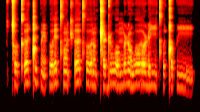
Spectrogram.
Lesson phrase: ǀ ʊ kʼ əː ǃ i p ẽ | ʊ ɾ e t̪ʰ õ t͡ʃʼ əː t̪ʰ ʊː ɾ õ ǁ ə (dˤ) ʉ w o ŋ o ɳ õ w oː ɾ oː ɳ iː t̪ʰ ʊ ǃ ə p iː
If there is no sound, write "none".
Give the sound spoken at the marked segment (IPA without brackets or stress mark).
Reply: ɖ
